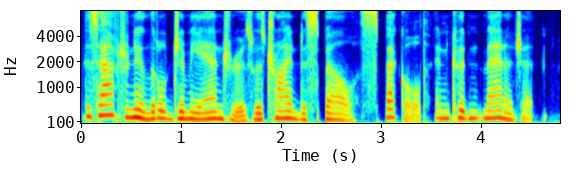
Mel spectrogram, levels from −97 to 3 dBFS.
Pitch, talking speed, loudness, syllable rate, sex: 175 Hz, 175 wpm, -17 LUFS, 4.9 syllables/s, female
